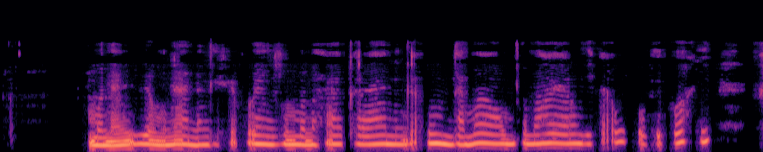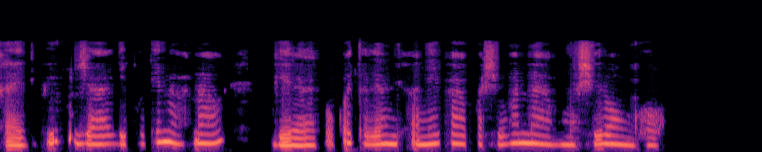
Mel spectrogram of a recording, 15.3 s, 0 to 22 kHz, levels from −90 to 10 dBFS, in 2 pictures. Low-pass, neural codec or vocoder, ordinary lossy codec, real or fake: 7.2 kHz; none; AAC, 32 kbps; real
